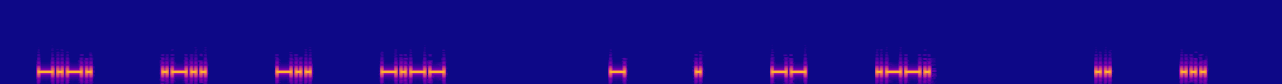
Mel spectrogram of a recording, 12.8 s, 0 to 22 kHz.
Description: Morse code, heard as a keyed tone, about 25 wpm, spaced as for 10 wpm, 590 Hz. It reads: CLDY TEMP IS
